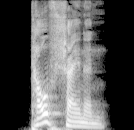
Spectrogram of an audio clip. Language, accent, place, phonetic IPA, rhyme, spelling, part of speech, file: German, Germany, Berlin, [ˈtaʊ̯fˌʃaɪ̯nən], -aʊ̯fʃaɪ̯nən, Taufscheinen, noun, De-Taufscheinen.ogg
- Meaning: dative plural of Taufschein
